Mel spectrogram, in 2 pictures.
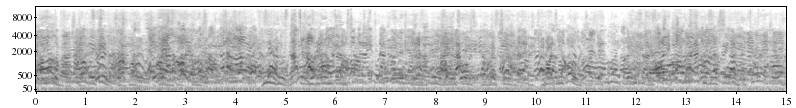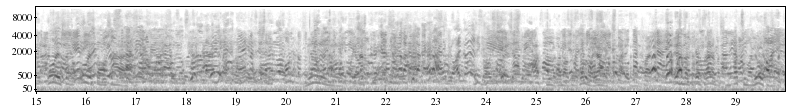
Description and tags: people having a loud argument in a crowd
arguing, crowd, people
